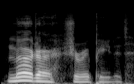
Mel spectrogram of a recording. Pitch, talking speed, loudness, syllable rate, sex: 135 Hz, 135 wpm, -16 LUFS, 5.1 syllables/s, male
